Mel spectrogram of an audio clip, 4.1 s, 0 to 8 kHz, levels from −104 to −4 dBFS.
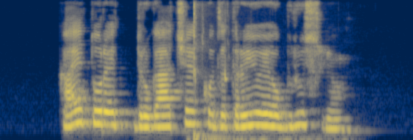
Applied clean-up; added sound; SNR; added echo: none; Raindrop / Splash, splatter; 16 dB; none.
